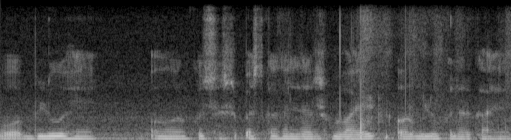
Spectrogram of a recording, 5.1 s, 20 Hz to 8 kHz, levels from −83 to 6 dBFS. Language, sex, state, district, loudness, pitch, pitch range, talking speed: Hindi, male, Jharkhand, Sahebganj, -22 LUFS, 125 Hz, 125-130 Hz, 165 wpm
